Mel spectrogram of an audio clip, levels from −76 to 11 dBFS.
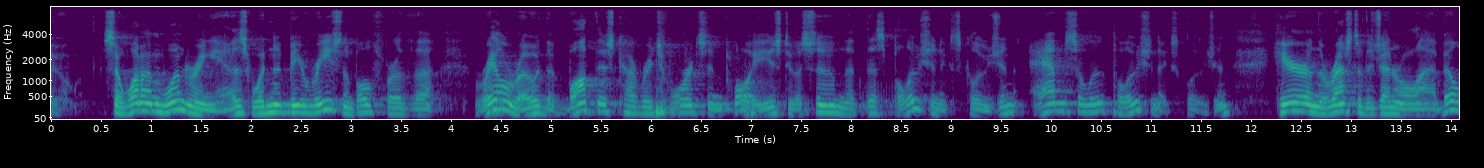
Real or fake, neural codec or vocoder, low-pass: real; none; 7.2 kHz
